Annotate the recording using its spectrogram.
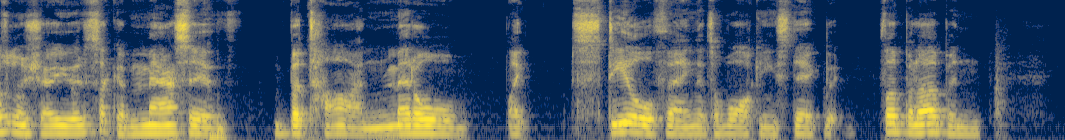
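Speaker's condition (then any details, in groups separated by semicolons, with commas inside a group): No condition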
